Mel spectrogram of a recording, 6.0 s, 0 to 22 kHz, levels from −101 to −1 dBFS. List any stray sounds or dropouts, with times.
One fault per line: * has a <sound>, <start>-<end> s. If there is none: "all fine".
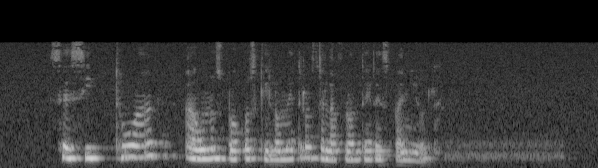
all fine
